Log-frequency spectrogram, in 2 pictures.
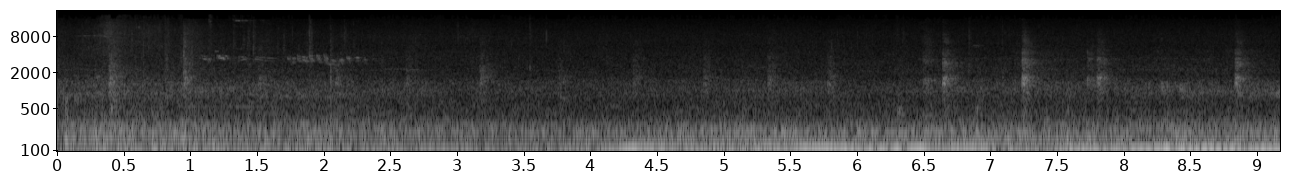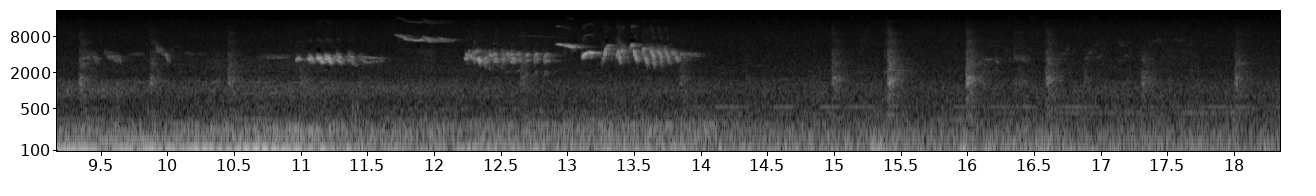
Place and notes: Clooncoul, Co. Clare, Ireland - binaural recording demonstration, Co. Clare, Ireland
demonstration binaural recording method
